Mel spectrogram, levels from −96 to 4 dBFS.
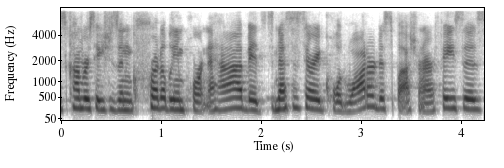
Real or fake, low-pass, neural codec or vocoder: real; 7.2 kHz; none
